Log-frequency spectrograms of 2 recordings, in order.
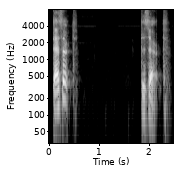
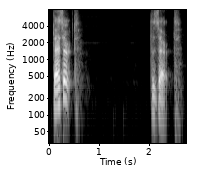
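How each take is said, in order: Both takes have the same delivery.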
